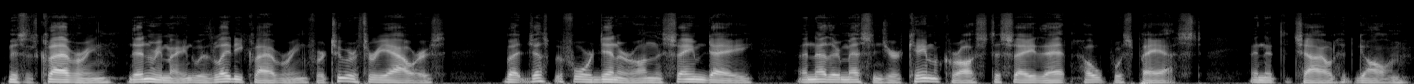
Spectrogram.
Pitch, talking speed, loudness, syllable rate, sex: 100 Hz, 155 wpm, -19 LUFS, 4.2 syllables/s, male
